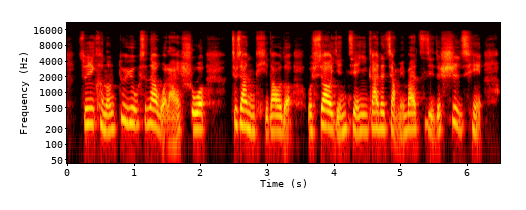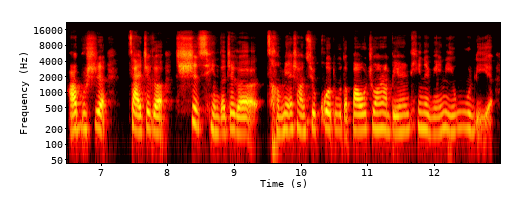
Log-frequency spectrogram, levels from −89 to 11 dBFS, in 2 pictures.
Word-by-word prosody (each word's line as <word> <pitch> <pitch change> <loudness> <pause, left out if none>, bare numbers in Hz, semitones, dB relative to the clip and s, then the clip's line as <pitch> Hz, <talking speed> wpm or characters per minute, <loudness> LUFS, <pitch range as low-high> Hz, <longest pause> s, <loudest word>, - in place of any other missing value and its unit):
所 245 - -3
以 250 - +1
可 250 -1 -5
能 185 +2 -1
对 275 +7 -3
于 250 -2 -1
现 245 +1 -5
在 240 - +4
我 215 - 0
来 - - -2
说， 200 0 +2 0.4
就 245 - -2
像 230 -4 +4
你 180 - -5
提 165 - -7
到 180 +1 +2
的， - - 0 0.2
我 185 - -3
需 190 +7 +1
要 225 -2 +8
严 195 -1 -4
简 185 -4 -2
意 185 - -4
赅 205 - +1
地 200 - 0
讲 200 - -2
明 180 0 -8
白 100 0 +1
自 100 - -11
己 - - -4
的 180 - -3
事 255 +2 +1
情， 190 - -4 0.3
而 - - +8
不 200 - -6
是 210 +2 +3 0.3
在 - - +6
这 205 +3 -1
个 180 -3 +5 0.2
事 255 -3 +5
情 210 -5 0
的 170 - -1
这 200 +4 -1
个 295 - +3
层 175 - -3
面 195 +1 -1
上 190 -3 -3
去 200 - -2
过 200 +2 +2
度 195 -1 -8
地 - - -2
包 190 0 +4
装， 200 +1 -2
让 195 -2 -3
别 175 0 -2
人 185 +1 -6
听 210 0 -8
得 195 - -2
云 170 +2 -8
里 190 -3 -5
雾 205 +1 -7
里。 335 - -7
200 Hz, 285 characters per minute, -22 LUFS, 180-220 Hz, 0.4 s, 要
